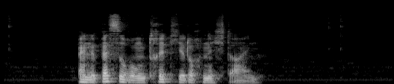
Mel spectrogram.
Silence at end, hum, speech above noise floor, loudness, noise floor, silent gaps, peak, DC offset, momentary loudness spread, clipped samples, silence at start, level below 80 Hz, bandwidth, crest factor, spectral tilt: 1.35 s; none; 42 dB; -23 LUFS; -64 dBFS; none; -2 dBFS; under 0.1%; 16 LU; under 0.1%; 0.8 s; -52 dBFS; 11.5 kHz; 24 dB; -5.5 dB/octave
